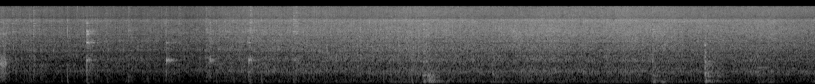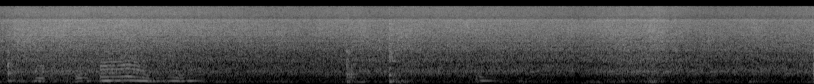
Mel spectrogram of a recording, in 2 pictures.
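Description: Bean sprouts sizzling steadily as they fry in hot garlic oil, with a spatula stirring them and lightly tapping and scraping the pan now and then.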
